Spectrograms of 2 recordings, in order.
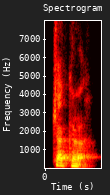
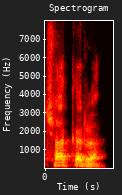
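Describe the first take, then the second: First: The word is said with only two syllables. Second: The word sounds like it has three syllables. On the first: The speaker calls it right. "Two, two syllables only" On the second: The speaker calls it wrong. "it can almost sound like there's an additional syllable"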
